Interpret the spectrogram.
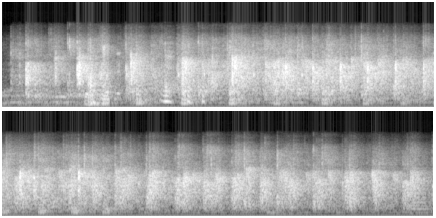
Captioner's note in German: Beifall bei der SPD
